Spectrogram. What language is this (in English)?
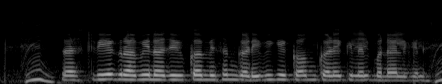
Magahi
